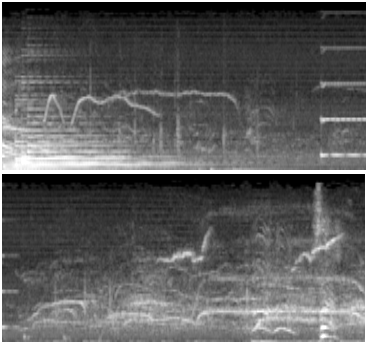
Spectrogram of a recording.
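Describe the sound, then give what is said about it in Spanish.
Women in a live concert crowd in Salta scream and whoop: many shrill, overlapping high cries swell and grow louder after music near the start fades out. “Y el grito de las chicas solteras. Oh. Y el grito de las chicas de River.”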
